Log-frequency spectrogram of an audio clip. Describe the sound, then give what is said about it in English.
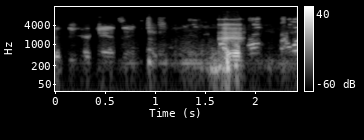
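Short, nasal, duck-like bird quacks come in a quick irregular string, with one louder, harsher squawk near the middle, heard while golfers tee off on a golf course. “Can't take them damn birds nowhere.”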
